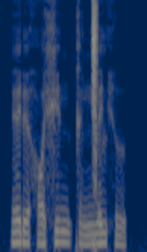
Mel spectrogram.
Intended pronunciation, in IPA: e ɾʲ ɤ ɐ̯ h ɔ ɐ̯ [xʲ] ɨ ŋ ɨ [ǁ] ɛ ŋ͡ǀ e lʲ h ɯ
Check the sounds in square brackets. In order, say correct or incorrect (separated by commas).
correct, incorrect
